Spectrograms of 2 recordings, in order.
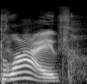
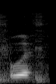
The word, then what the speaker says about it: Blythe: It's B-L-I. Blith, Mom. Yeah, it's like blith with an E.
